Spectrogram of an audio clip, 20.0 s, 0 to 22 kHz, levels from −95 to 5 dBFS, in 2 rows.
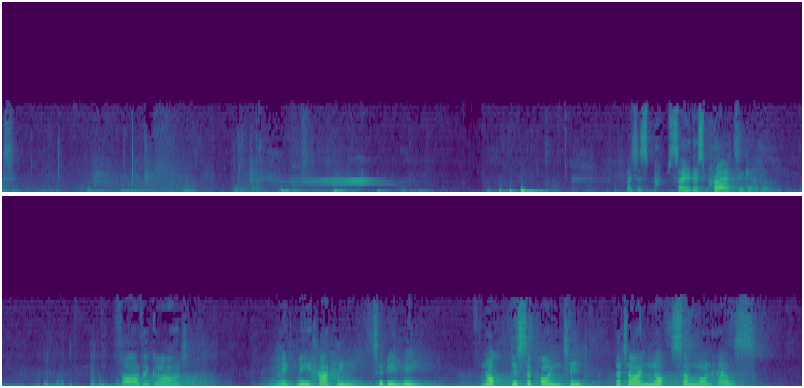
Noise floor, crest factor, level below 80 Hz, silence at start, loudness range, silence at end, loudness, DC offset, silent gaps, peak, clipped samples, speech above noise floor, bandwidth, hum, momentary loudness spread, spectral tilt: -70 dBFS; 24 dB; -64 dBFS; 0 s; 16 LU; 0.6 s; -30 LUFS; under 0.1%; none; -8 dBFS; under 0.1%; 41 dB; 10.5 kHz; none; 25 LU; -6.5 dB/octave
